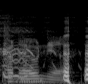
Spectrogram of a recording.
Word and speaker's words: pneumonia: What are these crazy words like pneumonia? Starts with a P. What's going on here? – I pronounce the P when I... – Pneumonia? – Pneumonia. And if I use a knife, it's a knife. – It's a knife. Okay. – Why the silent K?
